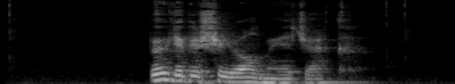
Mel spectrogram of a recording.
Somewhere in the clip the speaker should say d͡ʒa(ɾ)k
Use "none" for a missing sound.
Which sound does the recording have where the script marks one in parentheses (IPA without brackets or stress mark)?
none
